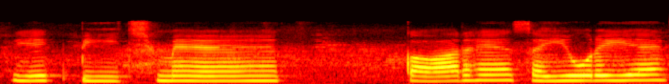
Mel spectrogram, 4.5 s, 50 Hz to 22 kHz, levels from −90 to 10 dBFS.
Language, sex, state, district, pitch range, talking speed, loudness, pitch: Hindi, female, Punjab, Kapurthala, 220-240 Hz, 120 wpm, -15 LUFS, 230 Hz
